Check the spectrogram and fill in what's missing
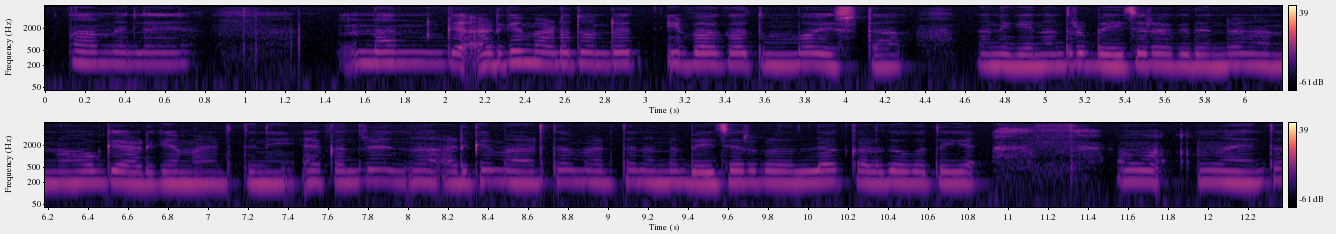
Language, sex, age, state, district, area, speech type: Kannada, female, 18-30, Karnataka, Shimoga, rural, spontaneous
